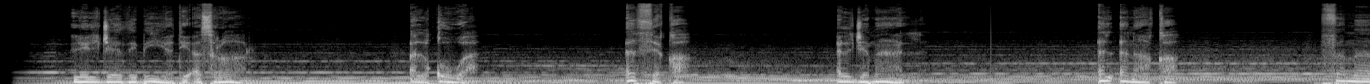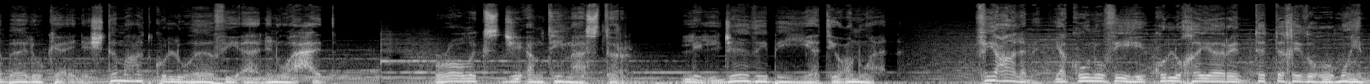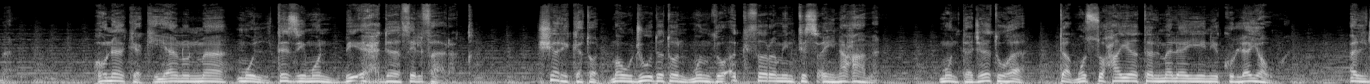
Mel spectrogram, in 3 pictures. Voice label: commercial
